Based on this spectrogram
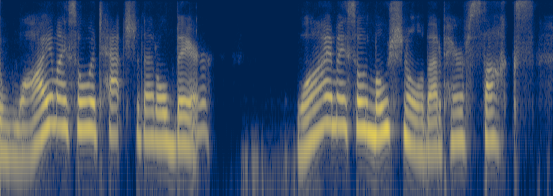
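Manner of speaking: judgmental, self-critical, self-scolding tone. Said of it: "And it's very judgmental".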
